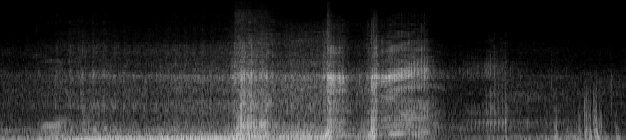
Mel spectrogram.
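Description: Car engine revving, its note climbing over the first couple of seconds, then a loud, high-pitched stretch of about two seconds as the car drives past, before the sound falls away.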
